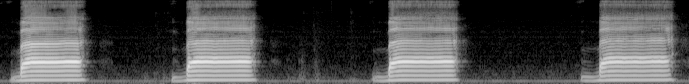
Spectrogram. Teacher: it is elongated it is stretched because of the alif following it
